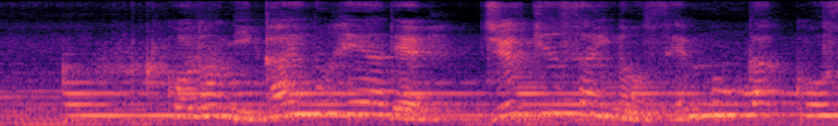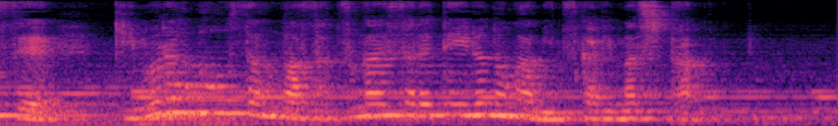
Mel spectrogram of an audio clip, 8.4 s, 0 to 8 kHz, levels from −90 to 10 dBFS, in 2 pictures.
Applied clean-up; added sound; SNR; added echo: none; none; none; reverberation time 0.6 s.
